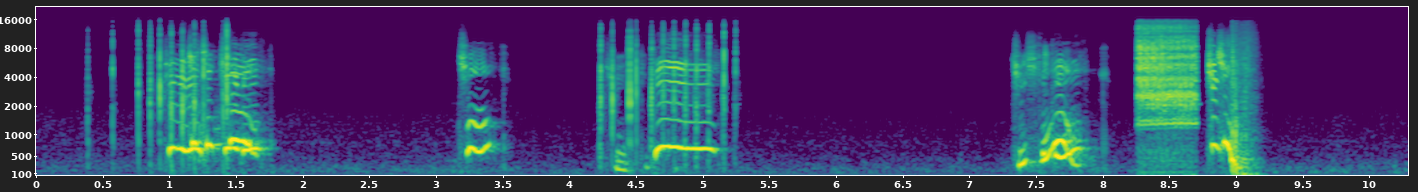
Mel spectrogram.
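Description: Small cartoon chicks cheep in high, squeaky chirps.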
